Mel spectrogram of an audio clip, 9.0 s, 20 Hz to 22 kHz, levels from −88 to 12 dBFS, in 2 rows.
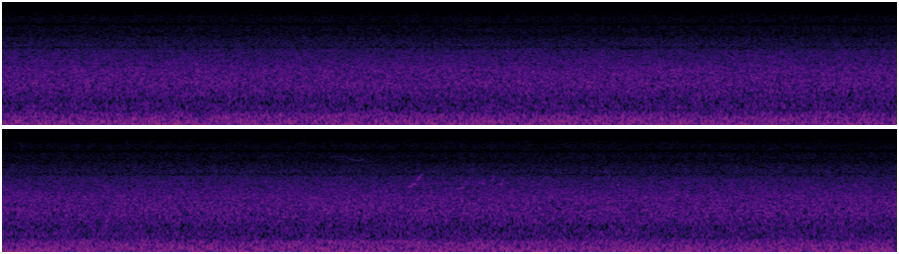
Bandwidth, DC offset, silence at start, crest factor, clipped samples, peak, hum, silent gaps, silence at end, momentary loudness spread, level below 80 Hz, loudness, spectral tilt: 16 kHz; under 0.1%; 0 s; 14 dB; under 0.1%; -36 dBFS; none; none; 0 s; 1 LU; -58 dBFS; -49 LUFS; -4 dB/octave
